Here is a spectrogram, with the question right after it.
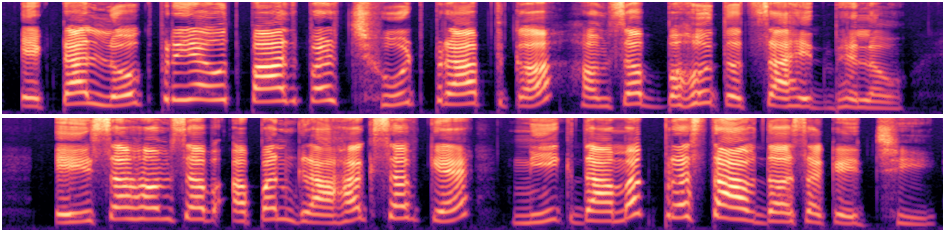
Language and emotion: Maithili, happy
